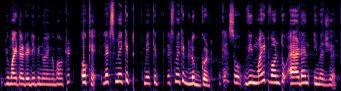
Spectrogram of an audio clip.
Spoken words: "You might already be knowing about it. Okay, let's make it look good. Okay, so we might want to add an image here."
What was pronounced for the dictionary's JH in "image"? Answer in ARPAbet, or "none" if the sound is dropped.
JH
